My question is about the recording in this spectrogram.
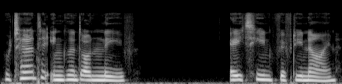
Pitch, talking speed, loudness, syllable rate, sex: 210 Hz, 140 wpm, -13 LUFS, 5.9 syllables/s, female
